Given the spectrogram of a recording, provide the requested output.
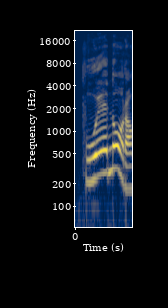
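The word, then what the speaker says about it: bueno: 자, 우선 첫 번째는 영어의 B와 같은 모양인 스페인어는 베라고 하는데 자, 이 친구는 비읍 발음이에요. 그래서 단어 어디에 오더라도 비읍으로 발음을 해주시면 돼요. 자, 그러면 이제 하나씩 읽어보도록 할게요. 첫 번째는 부에노라고 합니다.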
